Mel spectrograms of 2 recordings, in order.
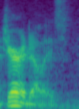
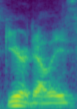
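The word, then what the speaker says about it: Ghirardelli: yes as I said that's a common miss mispronunciation called Jared Ellie's its gear delhi's and we got it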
